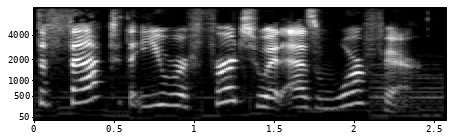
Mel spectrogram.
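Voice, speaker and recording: An actress playing a smug, ruthless corporate rival in an audio drama, speaking in a taunting, deliberate, theatrical way. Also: female voice, sits high, animated. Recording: music behind the voice. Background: dramatic music.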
